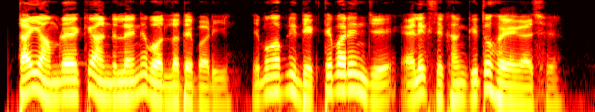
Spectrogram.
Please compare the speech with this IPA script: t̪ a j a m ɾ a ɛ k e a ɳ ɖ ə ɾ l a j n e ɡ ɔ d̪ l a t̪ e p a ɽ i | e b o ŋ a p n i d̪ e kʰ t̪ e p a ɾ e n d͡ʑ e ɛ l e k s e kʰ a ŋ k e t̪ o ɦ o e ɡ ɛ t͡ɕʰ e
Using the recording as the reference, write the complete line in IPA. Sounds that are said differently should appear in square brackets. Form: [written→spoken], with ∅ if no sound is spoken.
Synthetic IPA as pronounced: t̪ a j a m ɾ a ɛ k e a ɳ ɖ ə ɾ l a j n e [ɡ→b] ɔ d̪ l a t̪ e p a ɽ i | e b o ŋ a p n i d̪ e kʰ t̪ e p a ɾ e n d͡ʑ e ɛ l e k s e kʰ a ŋ k [e→i] t̪ o ɦ o e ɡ ɛ t͡ɕʰ e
